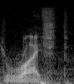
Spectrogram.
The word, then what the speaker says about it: Riffe: Reif spells his name R-I-F-F-E, pronounced Reif.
